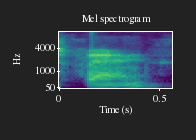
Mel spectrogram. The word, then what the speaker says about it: THX: We pronounce it as Fangs.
